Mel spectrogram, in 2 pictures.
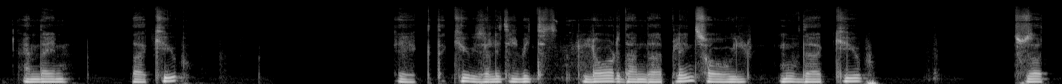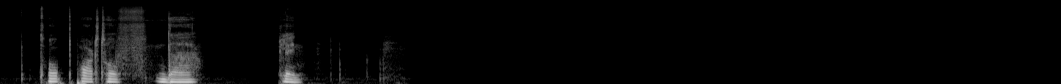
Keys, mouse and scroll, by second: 2.7-3.0 scroll up 3, 3.3-6.1 middle drag, 6.1 KP_1, 8.1 scroll down 3, 8.9-11.7 middle drag, 11.7-12.2 scroll up 3, 12.2 scroll down 2, 15.6 g.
